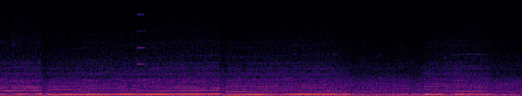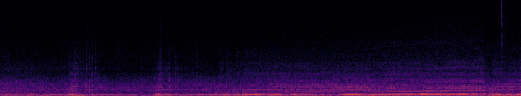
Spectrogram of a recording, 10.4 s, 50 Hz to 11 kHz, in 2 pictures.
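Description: Race car engine in the video game Gran Turismo 7, a sustained whining drone that rises and dips with gear changes and throttle, steady and fairly loud throughout with no one talking.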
